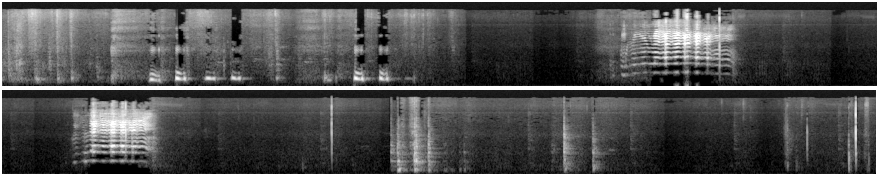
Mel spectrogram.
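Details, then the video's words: Baby goats, newly acquired, indoors: a person talks and laughs at first, then two loud wavering bleats around six and ten seconds, followed by a few short clicks and knocks. "baby goats"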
